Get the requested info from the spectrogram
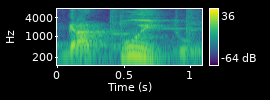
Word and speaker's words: gratuito: Esse vocábulo não tem acento, pessoal. Cuidado, o lance é gratuito, gratuito. Fala a segunda sílaba junto, gratuito, gratuito, nunca gratuito. Isso configura um erro de fonética, de som.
